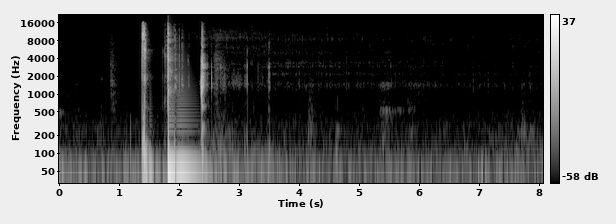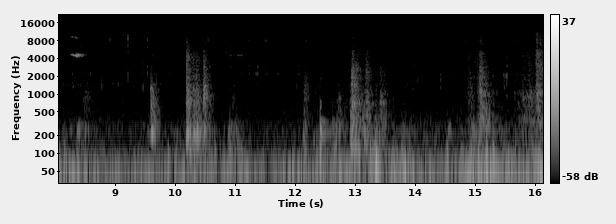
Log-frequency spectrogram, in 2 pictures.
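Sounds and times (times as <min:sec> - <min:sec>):
satisfying crack of opening seltzer: 0:01.4 - 0:03.6
seltzer bubbles fizzing: 0:02.3 - 0:16.1.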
